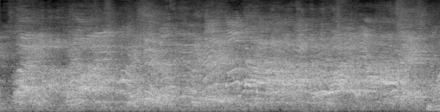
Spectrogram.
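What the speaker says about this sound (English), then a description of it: "All the blood rushing into the head of Rudy Lockhart as the crowd counts along." A wrestling event crowd chants and counts along in unison during a long delayed vertical suplex, a loud, sustained roar of many voices with rhythmic swells, heard close and dense throughout.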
